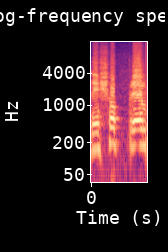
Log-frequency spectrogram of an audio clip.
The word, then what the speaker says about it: দেশপ্রেম: উচ্চারণটা কি হবে বলতো? দেশপ্রেম হবে, দেশপ্রেম।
